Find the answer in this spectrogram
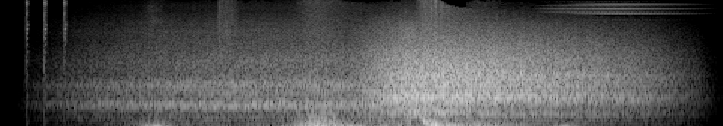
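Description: Logo sting sound effect: three quick ticks, then a whoosh that swells with a couple of low thuds to a peak about three and a half seconds in and fades out near the end.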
